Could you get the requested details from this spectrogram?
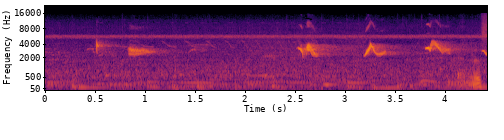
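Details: Scarlet Tanager in the Carolina Crescent, South Carolina, gives its "chipper" call rather than its song: five short, husky chip-burr calls about a second apart over a steady high insect-like whine and low rumble.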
